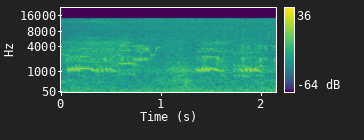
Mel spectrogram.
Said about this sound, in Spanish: Las grullas acababan de cruzar el Pirineo, venían muy altas y estábamos escuchando un bando muy arriba, mientras abajo cantaban los aves de la estepa. Ahí, muy arriba están.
